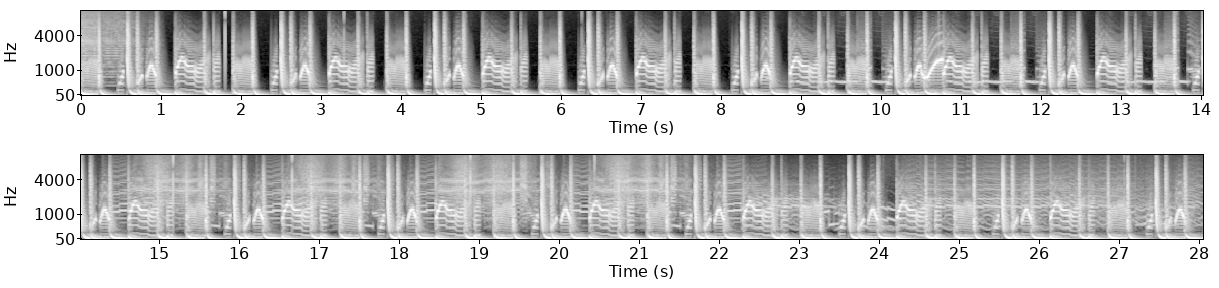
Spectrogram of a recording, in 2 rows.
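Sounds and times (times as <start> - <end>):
kick-drum beat: 0.0 - 28.0
noise percussion: 0.0 - 28.0
wavering acid bass line: 0.0 - 28.0.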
